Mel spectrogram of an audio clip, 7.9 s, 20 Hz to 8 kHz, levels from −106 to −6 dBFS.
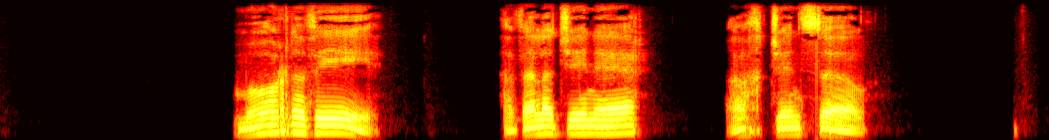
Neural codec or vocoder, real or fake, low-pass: none; real; 7.2 kHz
